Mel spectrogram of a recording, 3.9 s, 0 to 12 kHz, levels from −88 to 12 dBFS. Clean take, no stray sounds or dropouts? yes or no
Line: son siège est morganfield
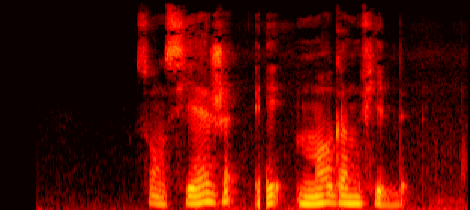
no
